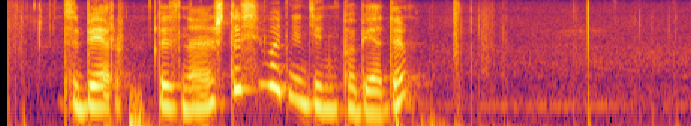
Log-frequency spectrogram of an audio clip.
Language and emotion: Russian, positive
